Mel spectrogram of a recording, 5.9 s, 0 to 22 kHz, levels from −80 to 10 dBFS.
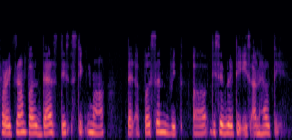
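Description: From 1.67 to 2.52 s, the speech runs into repeated stalls, a stutter. Packets arrive late or too slowly, and the jitter buffer runs dry five times. Each time the receiver stretches the last sound to bridge the wait. The fills total about 147 ms, roughly a sixth of that stretch, and the longest lasts 63 ms. Nothing is lost. The speech drags and hiccups through the passage. The call codec limits the band to 8 kHz.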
